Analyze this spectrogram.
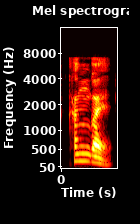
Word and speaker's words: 考え: 다음 어휘는 한자가 생각할 고자이고 일본어로는 칸가에 라고 읽으며 칸가에는 생각하다, 고안하다는 뜻의 타동사 칸가에루의 마스형 칸가에마스에서 마스를 떼고 뒤에 쉼표가 오는 형태로 칸가에는 생각하고 생각하며 란 의미입니다.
